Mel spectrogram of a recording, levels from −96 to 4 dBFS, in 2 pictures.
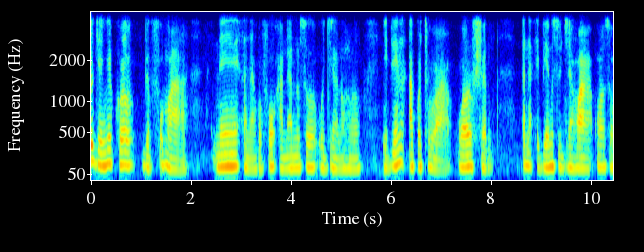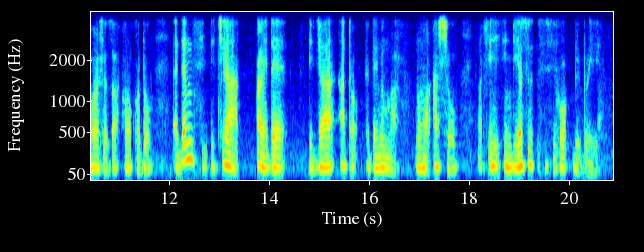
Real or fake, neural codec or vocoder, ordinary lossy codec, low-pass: fake; codec, 32 kHz, 1.9 kbps, SNAC; Opus, 16 kbps; 3.6 kHz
